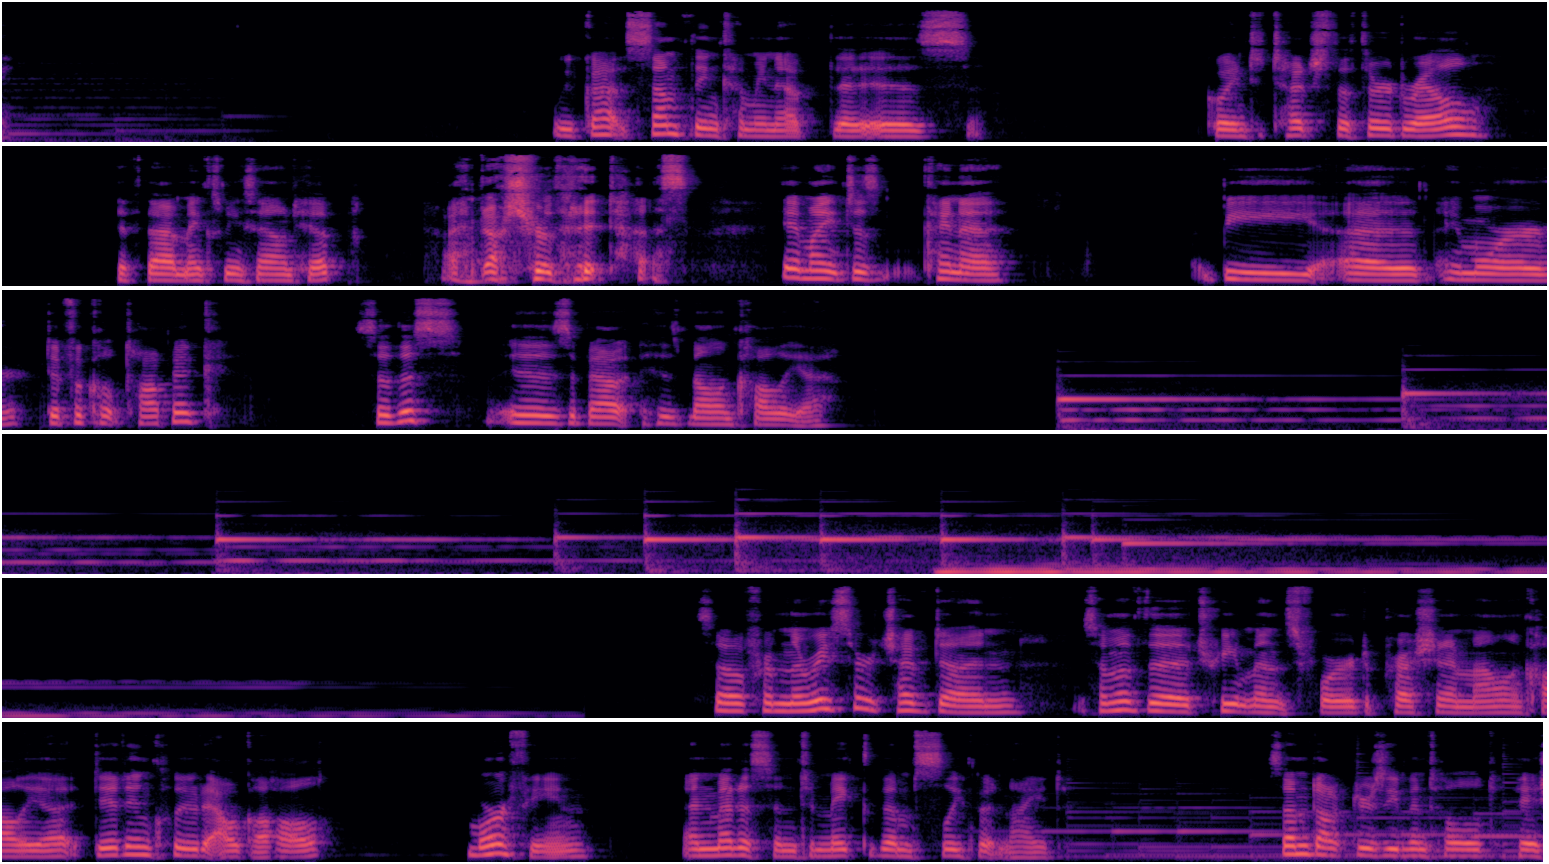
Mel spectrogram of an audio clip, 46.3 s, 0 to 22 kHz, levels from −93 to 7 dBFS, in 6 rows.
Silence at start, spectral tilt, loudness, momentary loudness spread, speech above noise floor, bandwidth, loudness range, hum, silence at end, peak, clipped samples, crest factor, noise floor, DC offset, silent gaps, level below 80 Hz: 0 s; -3.5 dB/octave; -32 LUFS; 21 LU; over 59 dB; 16.5 kHz; 14 LU; none; 0 s; -10 dBFS; under 0.1%; 24 dB; under -90 dBFS; under 0.1%; none; -54 dBFS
